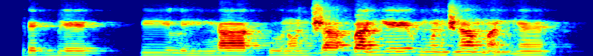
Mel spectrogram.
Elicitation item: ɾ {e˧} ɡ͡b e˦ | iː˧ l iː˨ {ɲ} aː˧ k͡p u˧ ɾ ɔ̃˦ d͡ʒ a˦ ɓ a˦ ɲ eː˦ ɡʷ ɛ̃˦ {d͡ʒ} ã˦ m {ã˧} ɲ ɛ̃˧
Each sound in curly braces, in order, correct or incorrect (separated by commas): incorrect, incorrect, correct, incorrect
